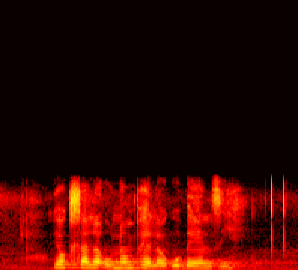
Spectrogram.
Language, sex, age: Zulu, female, 20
